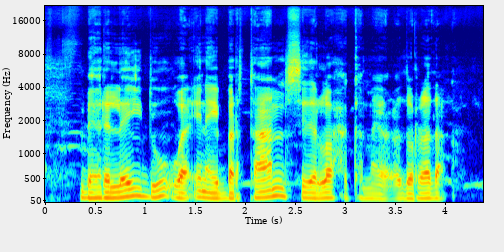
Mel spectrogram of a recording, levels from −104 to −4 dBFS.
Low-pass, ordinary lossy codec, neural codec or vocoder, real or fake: none; none; vocoder, 44.1 kHz, 128 mel bands, Pupu-Vocoder; fake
